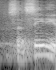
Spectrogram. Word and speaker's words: Sonsini: Sonsini is the right way to pronounce the name.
